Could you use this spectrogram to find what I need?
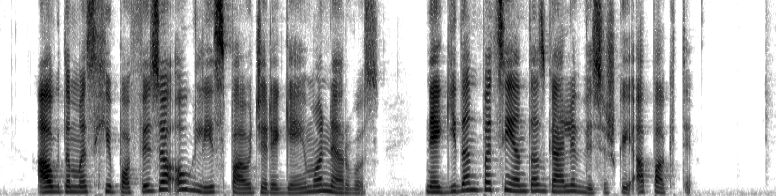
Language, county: Lithuanian, Vilnius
